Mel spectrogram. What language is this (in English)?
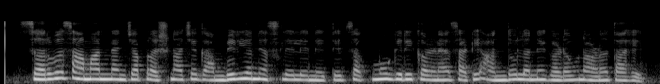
Marathi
